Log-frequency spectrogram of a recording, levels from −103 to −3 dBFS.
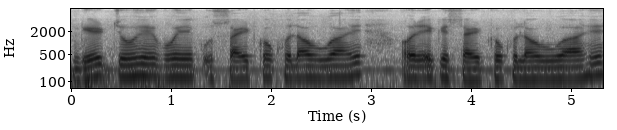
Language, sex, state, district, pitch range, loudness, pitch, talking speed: Hindi, male, Bihar, Saharsa, 115-130 Hz, -16 LUFS, 125 Hz, 215 wpm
